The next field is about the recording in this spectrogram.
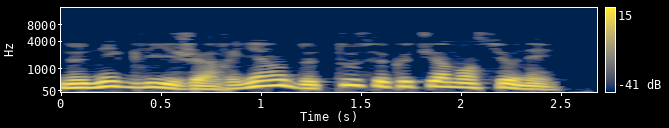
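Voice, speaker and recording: Male narrator as commanding king, audiobook, regal, declamatory, husky, muffled recording. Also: fairly high pitch, big pitch swings, normal speed, pitched above the performer's own voice. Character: commanding male Persian king giving orders. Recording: dull, lo-fi audio.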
